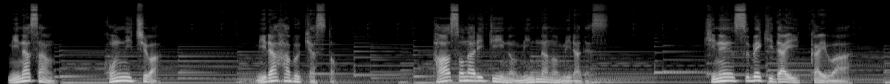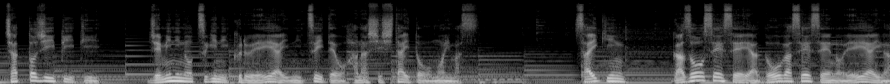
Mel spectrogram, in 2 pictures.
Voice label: podcast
